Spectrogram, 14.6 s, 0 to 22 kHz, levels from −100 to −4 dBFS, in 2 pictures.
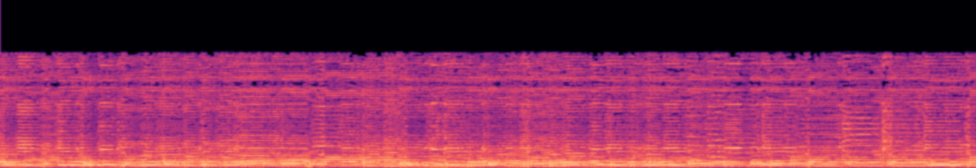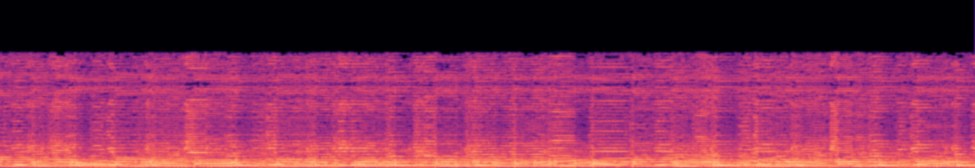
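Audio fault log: No faults are audible anywhere in this recording.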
